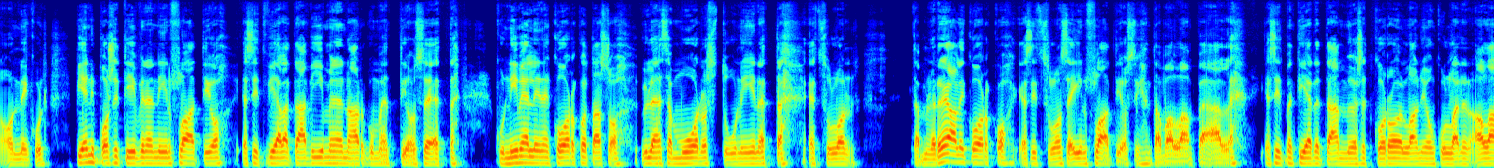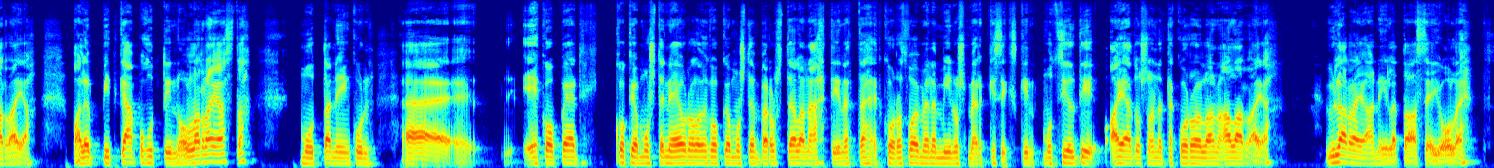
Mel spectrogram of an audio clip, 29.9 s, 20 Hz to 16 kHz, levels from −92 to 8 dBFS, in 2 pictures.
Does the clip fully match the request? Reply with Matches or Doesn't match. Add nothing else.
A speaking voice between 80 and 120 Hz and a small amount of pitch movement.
Doesn't match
